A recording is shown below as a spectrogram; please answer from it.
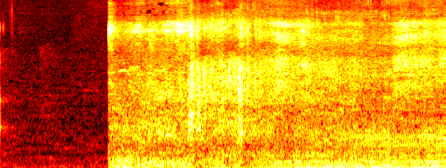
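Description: Near silence for about a second, then loud street noise cuts in suddenly: a small three-wheeled auto-rickshaw engine running close by, with a heavy low rumble.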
